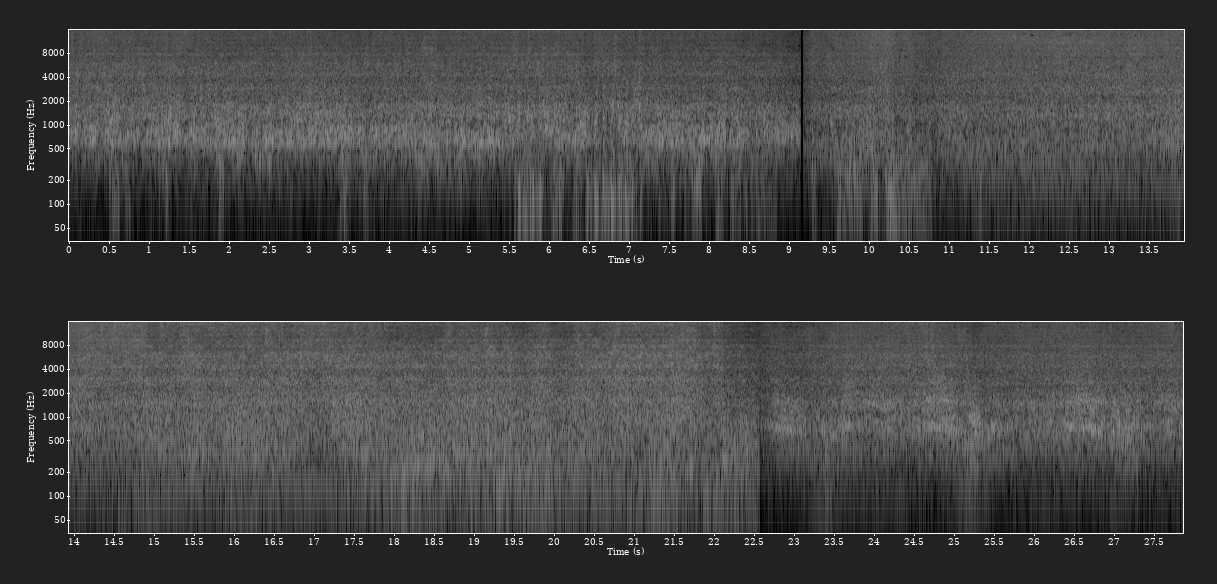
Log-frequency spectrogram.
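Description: A pressure washer hisses as its jet of water sprays onto a car.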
